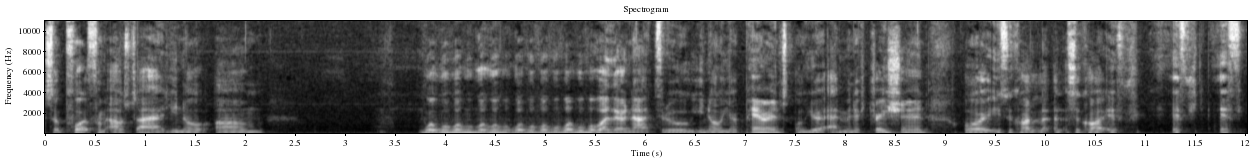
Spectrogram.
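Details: Stuttering in an adult male third-year medical student, more pronounced since about age 6 or 7, with family history (mother and uncles stutter); now overt, with blocks, facial tension and eye squeezing.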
